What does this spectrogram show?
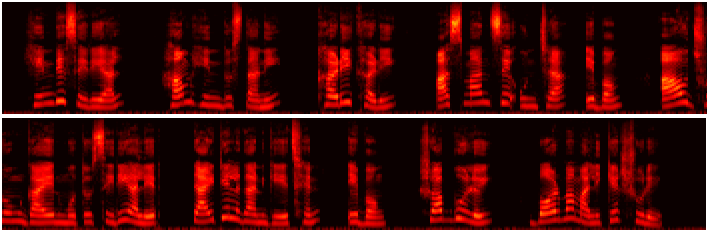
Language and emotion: Bengali, neutral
